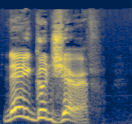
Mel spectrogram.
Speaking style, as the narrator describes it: cried he, leaping up again when the blow had passed

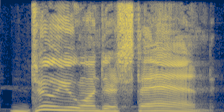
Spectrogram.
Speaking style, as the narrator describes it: she screamed in his mind

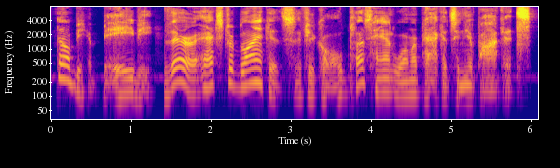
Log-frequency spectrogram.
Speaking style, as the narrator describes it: Mike snorted

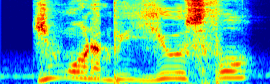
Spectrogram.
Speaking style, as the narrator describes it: I yelled

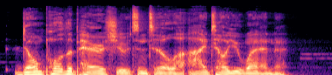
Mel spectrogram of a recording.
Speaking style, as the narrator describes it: Trevor shouted above the roar of the wind

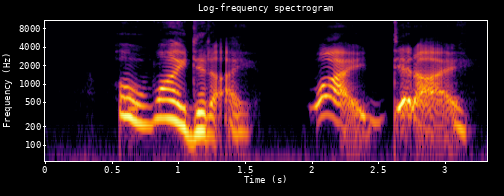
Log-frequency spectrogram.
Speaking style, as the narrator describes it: she was moaning

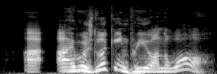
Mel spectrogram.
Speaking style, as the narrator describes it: he stammered

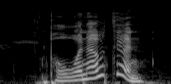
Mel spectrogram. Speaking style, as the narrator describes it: said Peter kindly

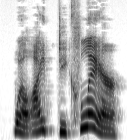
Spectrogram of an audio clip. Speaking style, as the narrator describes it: cried the bellows

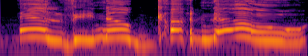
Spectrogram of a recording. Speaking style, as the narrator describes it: screamed that over and over

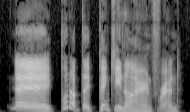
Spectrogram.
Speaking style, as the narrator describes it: quoth Robin, standing up with tears of laughter still on his cheeks

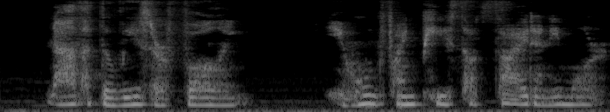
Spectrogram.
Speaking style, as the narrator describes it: he whispers

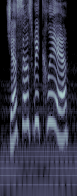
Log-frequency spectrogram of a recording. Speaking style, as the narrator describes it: shouted

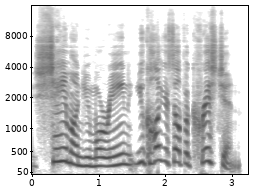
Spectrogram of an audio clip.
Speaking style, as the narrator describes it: my poor mom loses it at this point and begins screaming

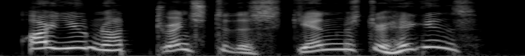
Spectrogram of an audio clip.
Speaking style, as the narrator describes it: cried Mrs

